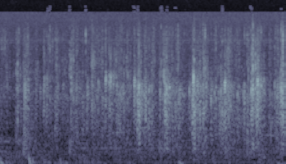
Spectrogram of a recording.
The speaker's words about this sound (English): Now, can you clap to the Lord right now?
